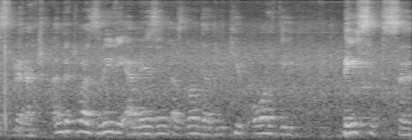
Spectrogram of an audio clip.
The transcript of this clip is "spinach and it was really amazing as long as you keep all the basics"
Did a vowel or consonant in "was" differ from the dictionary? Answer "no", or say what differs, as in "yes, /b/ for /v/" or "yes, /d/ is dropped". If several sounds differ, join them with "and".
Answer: no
